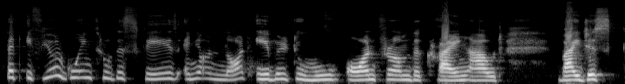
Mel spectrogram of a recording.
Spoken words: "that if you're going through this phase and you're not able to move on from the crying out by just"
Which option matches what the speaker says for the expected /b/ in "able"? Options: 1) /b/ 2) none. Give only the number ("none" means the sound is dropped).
1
